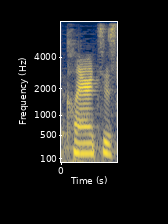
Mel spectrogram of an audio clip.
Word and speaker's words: C. Lawrence: One of my hummingbirds wants one of the Clarences to be named C. Lawrence, but it's pronounced Clarence.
